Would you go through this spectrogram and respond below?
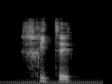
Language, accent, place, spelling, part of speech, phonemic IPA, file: French, France, Lyon, fritter, verb, /fʁi.te/, LL-Q150 (fra)-fritter.wav
- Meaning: to fritter / sinter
